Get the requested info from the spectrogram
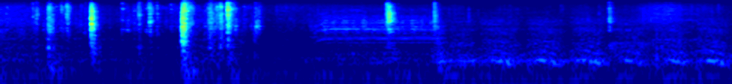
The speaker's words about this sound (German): Hoffentlich startet die scheiß Karre jetzt.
